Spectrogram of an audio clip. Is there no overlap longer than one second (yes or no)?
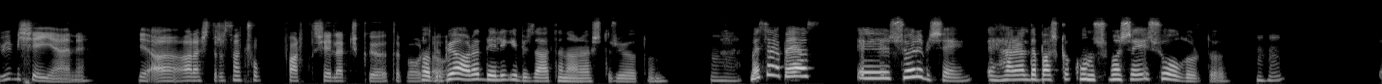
yes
